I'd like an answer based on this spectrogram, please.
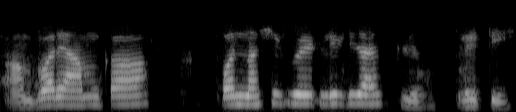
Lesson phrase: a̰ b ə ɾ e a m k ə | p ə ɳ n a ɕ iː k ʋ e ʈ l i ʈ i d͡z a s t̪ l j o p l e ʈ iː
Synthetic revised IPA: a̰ b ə ɾ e a m k a | p ə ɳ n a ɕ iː k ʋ e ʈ l i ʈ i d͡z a s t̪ l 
